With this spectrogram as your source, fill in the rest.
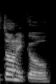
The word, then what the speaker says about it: Donegal: And she realised that she was pronouncing Donegal, Donegal, I think, anyway, she got it wrong. And she was trying, and I think she still basically got it wrong. So it's Donegal, for those who don't know.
